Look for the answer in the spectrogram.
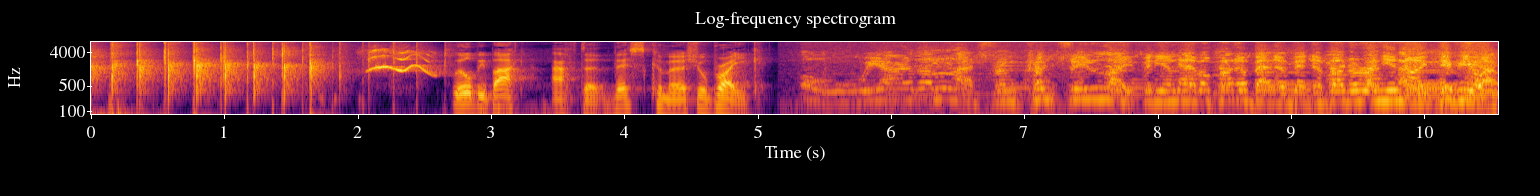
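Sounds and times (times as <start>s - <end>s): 
audience applause: 0.0s - 2.6s
speech: 2.7s - 5.1s, 5.8s - 10.5s.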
